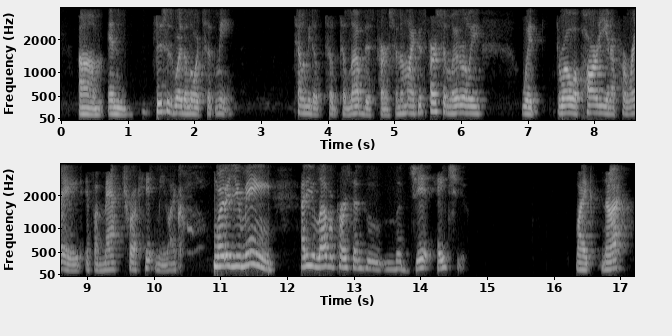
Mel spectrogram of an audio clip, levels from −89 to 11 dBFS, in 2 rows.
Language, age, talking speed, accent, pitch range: English, 40-59, 180 wpm, American, 135-175 Hz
